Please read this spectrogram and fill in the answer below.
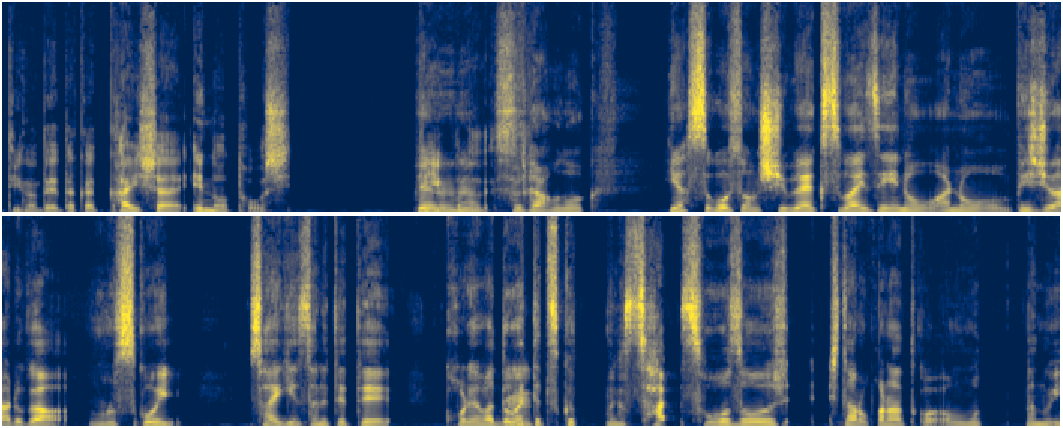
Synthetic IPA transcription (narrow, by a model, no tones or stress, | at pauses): ejiɯ̟no̞̰d̪e̞d̪akaɾkʰaiɕaeno̞̰t̪ʰo̞̰ːɕi̥ | kot̪oo̰d̪esaɦod̪oiasɨɡo̞iso̞no̞ɕiβɯ̟eekɯ̟̥sɨβaizɨino̞ʔa̰no̞̰bʲiʑɨaɾɯ̟ɡa̰mo̞no̞sɨɡo̞isaiɡʲĩɰ̃saɾe̞t̪e̞t̪e̞kʰo̞ɾe̞βad̪o̞ːjat̪ːet͡sɨ̥kɯnãkasaso̞ːzo̞ːɕi̥t̪ano̞kanat̪o̞̥ka̰omoano̞ʔi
